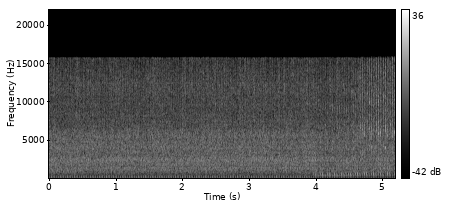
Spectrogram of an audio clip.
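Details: Honeywell HW5500 5500 W generator, 337cc engine, original carburetor, air box cover off, running only when choked. Hunts with an uneven beat that changes tone partway, lean then rich; vacuum leak at the warped carburetor insulator.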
